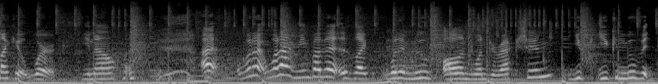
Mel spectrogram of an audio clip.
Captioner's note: chuckle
